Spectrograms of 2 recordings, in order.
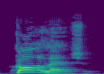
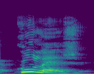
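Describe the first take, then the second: First: It is said in a Pernambuco accent. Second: It is said in a Rio de Janeiro accent. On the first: "um pernambucano, lendo-a em voz alta, diga colégio" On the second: "Que um carioca diga colégio"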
